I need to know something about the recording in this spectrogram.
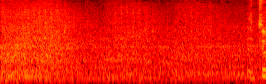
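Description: Steady outdoor ambience at a motor-racing circuit: an even rush of noise with a faint low hum beneath, fading slightly.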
